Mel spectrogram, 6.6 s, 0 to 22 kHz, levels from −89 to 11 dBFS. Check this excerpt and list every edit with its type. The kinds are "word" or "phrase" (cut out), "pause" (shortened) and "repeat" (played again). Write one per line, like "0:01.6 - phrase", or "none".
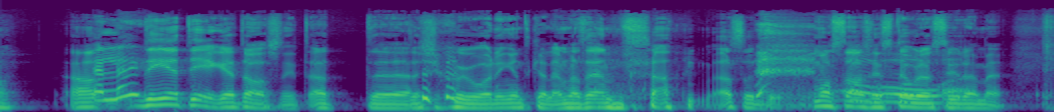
0:02.6 - phrase
0:05.1 - phrase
